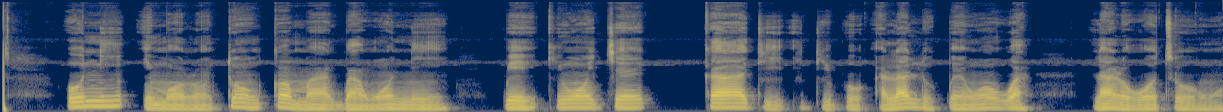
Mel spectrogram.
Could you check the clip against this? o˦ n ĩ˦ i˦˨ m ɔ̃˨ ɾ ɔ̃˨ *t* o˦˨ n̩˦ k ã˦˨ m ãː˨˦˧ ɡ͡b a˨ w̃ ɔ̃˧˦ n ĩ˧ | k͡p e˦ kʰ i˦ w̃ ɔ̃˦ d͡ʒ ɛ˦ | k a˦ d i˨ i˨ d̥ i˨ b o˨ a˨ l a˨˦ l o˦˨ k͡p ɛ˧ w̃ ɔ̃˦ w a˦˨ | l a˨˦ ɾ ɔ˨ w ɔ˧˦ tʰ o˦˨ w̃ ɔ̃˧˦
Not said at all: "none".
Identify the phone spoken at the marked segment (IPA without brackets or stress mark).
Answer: t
